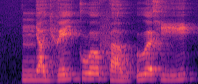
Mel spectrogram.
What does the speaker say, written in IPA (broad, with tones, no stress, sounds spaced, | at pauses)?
ɲ a̤˨˩ j v e˧ j k w o˧ f a̤˨˩ w ʔ u˧ ə̯ x i˨˦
